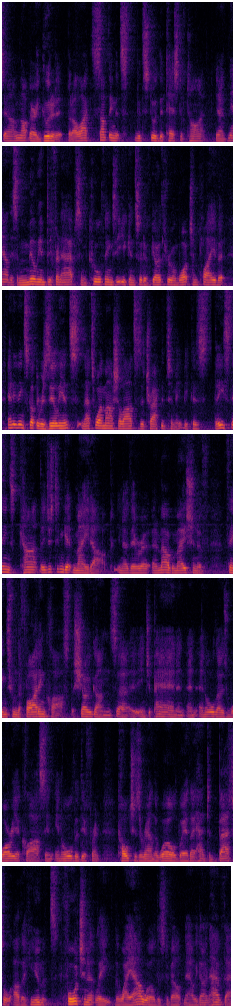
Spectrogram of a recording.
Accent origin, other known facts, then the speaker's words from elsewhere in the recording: Australia; now in United Kingdom; I'm from Australia, but I'm a British resident.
